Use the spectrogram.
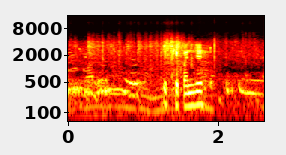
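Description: Pigeons coo in soft repeated bursts, a red-eyed Kalpari hen among highflyer pigeons in Bareilly, while someone talks over them close by.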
